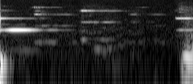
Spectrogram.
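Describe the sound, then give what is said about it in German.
An alarm clock rings with a quiet electronic melody of sustained, shifting beeping tones, fairly faint. A voice briefly cuts in at the start and again at the end. “Ähm, das ist der Wecker.”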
